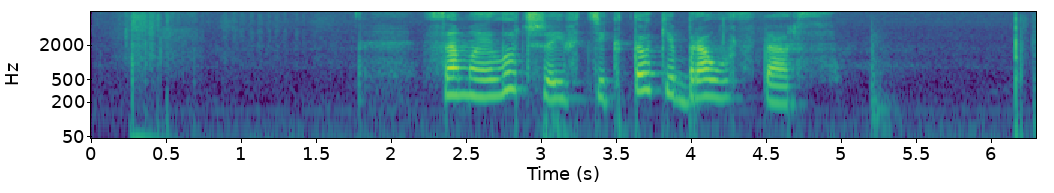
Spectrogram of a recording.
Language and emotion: Russian, positive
